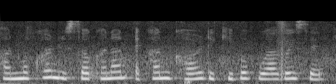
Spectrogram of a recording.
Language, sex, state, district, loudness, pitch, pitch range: Assamese, female, Assam, Sonitpur, -13 LUFS, 270 Hz, 260-280 Hz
